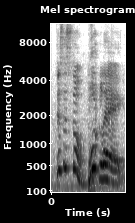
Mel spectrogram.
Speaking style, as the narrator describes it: she yells, tired of the ride

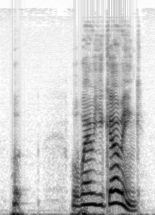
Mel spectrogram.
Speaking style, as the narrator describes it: managed to stutter

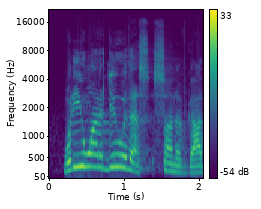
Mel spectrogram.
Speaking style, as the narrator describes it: They shouted it

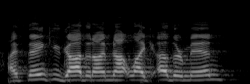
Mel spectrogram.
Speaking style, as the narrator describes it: loudly enough that other men and women can hear

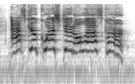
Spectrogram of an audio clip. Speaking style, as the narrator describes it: I turn around and yell at Ozum

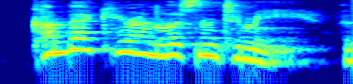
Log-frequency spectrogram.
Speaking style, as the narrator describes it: Aziraphale cried

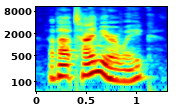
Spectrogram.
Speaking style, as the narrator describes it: the Dara said happily, though without as much strength as she usually exhibited

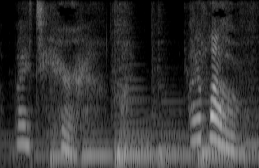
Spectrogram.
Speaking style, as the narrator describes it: he gasped as audibly as she would let him

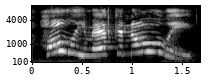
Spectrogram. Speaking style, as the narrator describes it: Punky exclaims

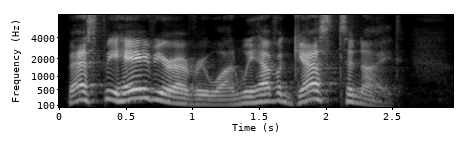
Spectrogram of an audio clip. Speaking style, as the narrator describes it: shouting

